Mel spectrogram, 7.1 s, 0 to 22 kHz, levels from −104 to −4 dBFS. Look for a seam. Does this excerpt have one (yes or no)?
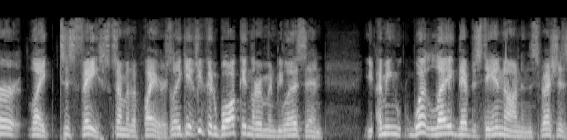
yes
